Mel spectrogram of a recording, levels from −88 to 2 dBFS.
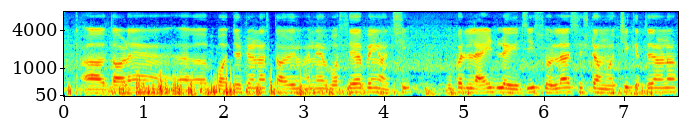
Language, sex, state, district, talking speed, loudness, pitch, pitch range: Odia, male, Odisha, Khordha, 115 wpm, -15 LUFS, 140 Hz, 135-150 Hz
